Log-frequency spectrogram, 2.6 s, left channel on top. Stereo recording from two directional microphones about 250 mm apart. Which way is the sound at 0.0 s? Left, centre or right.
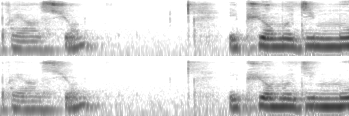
Left.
